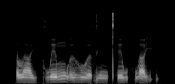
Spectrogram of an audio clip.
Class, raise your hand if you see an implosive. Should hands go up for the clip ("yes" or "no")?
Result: yes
